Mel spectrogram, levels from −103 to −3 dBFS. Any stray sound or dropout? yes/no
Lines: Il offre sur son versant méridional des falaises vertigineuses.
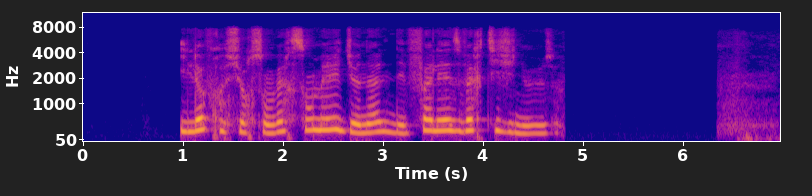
no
